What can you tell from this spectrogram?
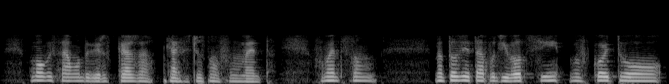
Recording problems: garbled, watery; badly; nothing above 4 kHz

